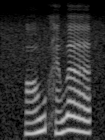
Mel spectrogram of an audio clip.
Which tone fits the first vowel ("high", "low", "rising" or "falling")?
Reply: rising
